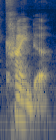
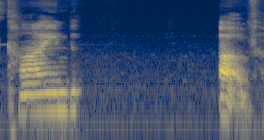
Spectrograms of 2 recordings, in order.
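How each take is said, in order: First: The two words blend into one word. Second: The two words are said as separate words. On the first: The speaker calls it wrong. "it blends together and it ends up sounding like kinda" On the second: The speaker calls it right. "Two separate words"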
